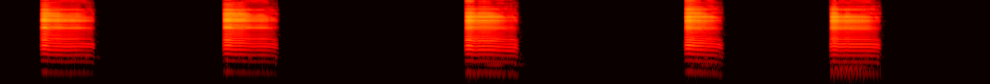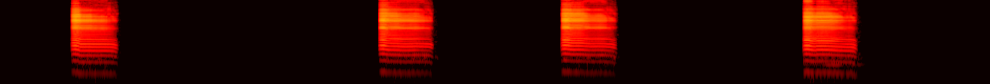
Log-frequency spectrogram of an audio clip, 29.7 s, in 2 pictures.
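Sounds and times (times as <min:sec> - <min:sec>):
deer giving nasal bleats: 0:00.6 - 0:01.5, 0:03.4 - 0:04.2, 0:07.0 - 0:07.9, 0:10.3 - 0:11.0, 0:12.4 - 0:13.3, 0:15.9 - 0:16.7, 0:20.6 - 0:21.5, 0:23.3 - 0:24.2, 0:26.9 - 0:27.8.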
